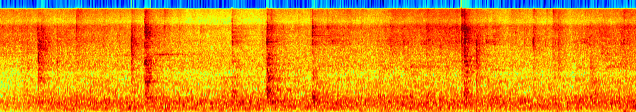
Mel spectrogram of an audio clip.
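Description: Onions, green chillies and garlic sizzling in hot oil in a metal kadai while a metal ladle stirs them, scraping and knocking against the pan with irregular clicks every second or so. The onions are being sautéed soft before the tomatoes go in.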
